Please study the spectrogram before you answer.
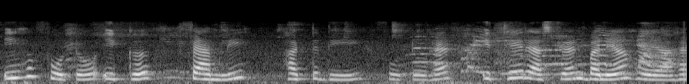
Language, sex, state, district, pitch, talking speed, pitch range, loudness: Punjabi, female, Punjab, Pathankot, 245 Hz, 115 wpm, 230-275 Hz, -15 LUFS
